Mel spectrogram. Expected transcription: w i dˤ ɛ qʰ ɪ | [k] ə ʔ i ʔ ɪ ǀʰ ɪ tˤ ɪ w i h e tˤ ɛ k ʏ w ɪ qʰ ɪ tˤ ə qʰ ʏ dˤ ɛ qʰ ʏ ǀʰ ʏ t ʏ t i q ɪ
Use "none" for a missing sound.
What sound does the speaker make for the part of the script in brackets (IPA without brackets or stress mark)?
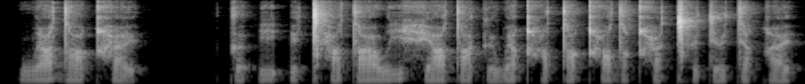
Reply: k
